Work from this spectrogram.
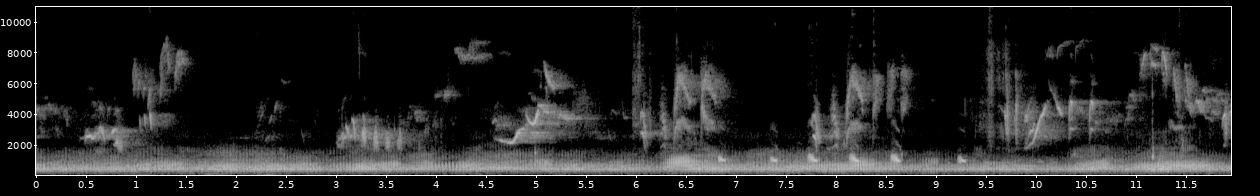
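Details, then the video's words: Spring frog chorus at an Estonian pond, an unbroken mass of low croaks, with varied whistled bird phrases and rising notes scattered over it. "Расслабляющее пение птиц и лягушек, весна, природа."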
